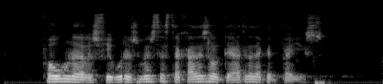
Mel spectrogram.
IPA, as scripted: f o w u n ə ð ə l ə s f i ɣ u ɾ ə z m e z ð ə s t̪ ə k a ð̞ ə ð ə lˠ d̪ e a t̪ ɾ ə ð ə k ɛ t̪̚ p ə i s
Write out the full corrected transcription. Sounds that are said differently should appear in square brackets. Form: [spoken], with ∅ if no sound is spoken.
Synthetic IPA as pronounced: f o w u n ə ð ə l ə s f i ɣ u ɾ ə z m e z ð ə s t̪ ə k a ð̞ ə [z] ə lˠ [t̪] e a t̪ ɾ ə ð ə k ɛ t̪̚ p ə i s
